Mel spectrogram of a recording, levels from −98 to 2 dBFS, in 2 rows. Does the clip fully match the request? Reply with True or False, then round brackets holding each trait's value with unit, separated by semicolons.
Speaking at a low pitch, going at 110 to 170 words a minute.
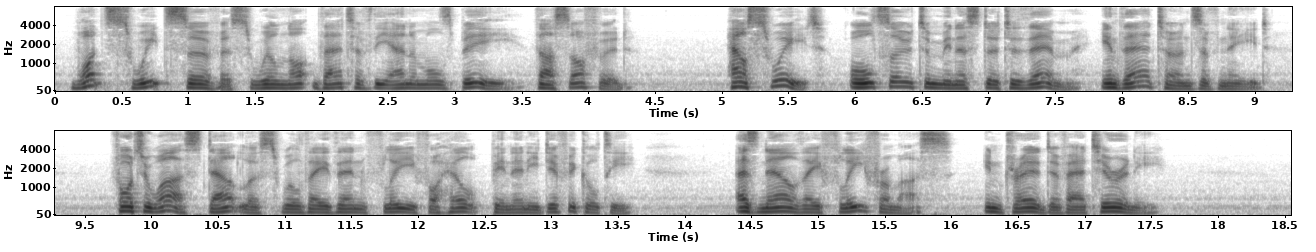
True (125 Hz; 155 wpm)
